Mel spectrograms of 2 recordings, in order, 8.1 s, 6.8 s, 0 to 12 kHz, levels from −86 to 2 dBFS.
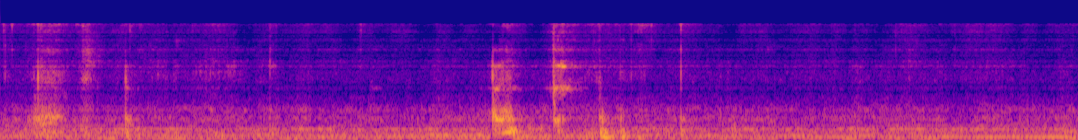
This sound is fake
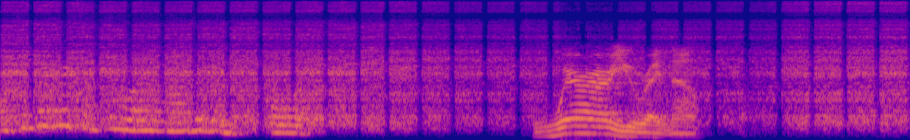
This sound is real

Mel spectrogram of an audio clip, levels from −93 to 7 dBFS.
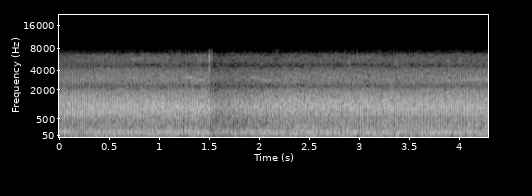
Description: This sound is fake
